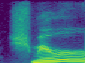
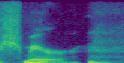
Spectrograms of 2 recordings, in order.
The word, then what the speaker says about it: Schmier: Schmierer or Schmier? Schmier. Like on a bagel. On a bagel. Okay. There's no second syllable there.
